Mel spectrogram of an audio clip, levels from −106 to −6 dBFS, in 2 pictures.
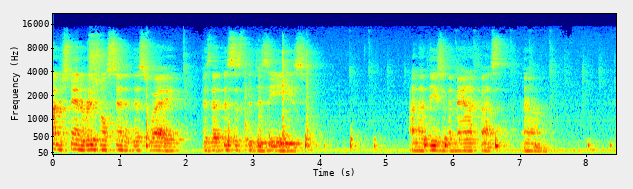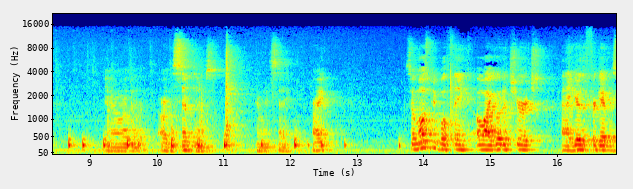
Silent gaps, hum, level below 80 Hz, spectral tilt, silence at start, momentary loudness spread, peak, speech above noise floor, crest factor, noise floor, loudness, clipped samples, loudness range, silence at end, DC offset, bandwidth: none; none; -52 dBFS; -5.5 dB/octave; 0 s; 17 LU; -4 dBFS; 24 dB; 20 dB; -47 dBFS; -24 LUFS; under 0.1%; 6 LU; 0 s; under 0.1%; 14.5 kHz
